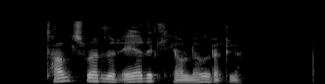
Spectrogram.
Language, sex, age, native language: Icelandic, male, 20-29, Icelandic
